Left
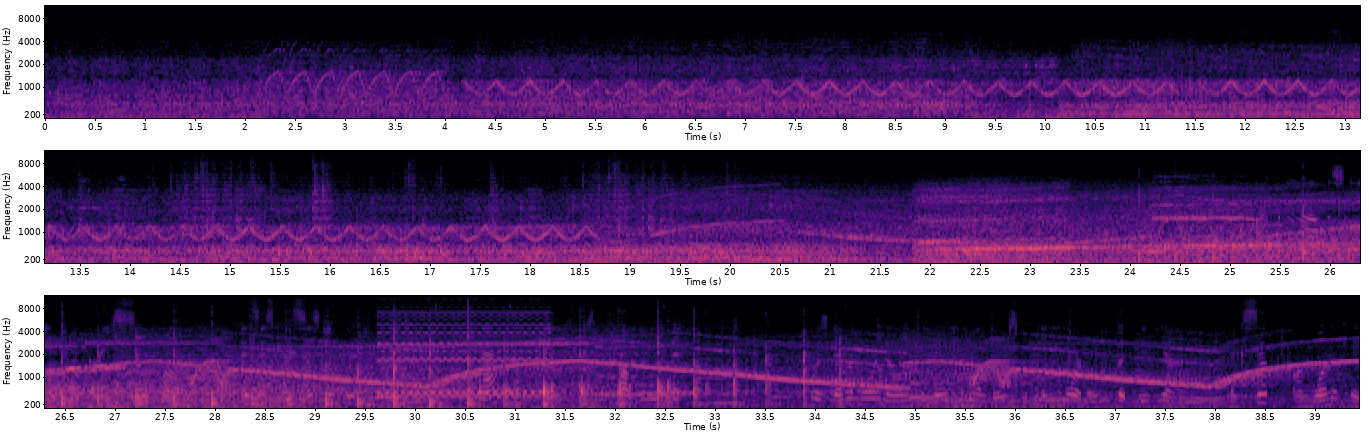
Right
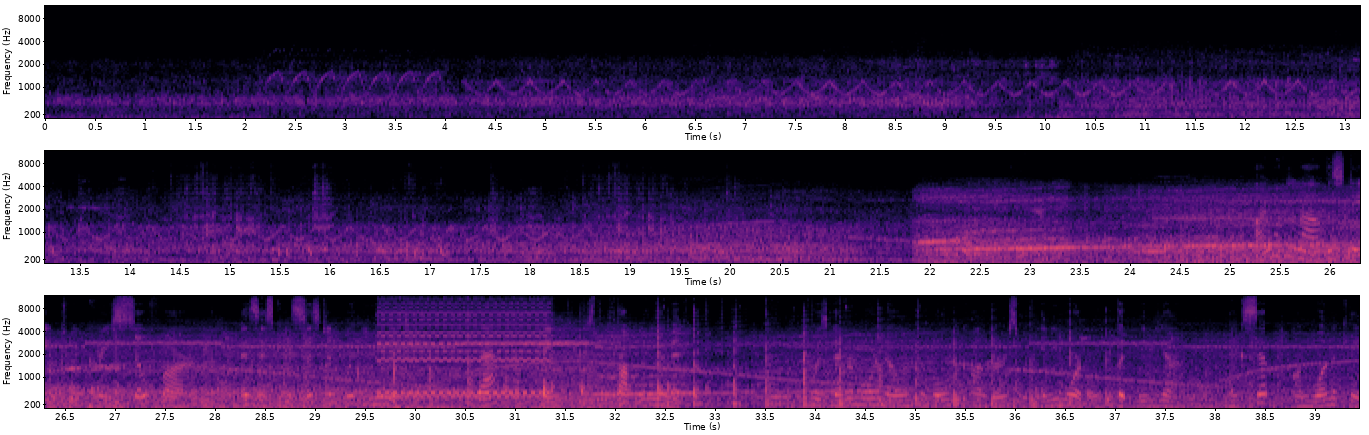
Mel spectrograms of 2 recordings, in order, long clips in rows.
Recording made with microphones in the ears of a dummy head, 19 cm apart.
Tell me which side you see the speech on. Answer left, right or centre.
right.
